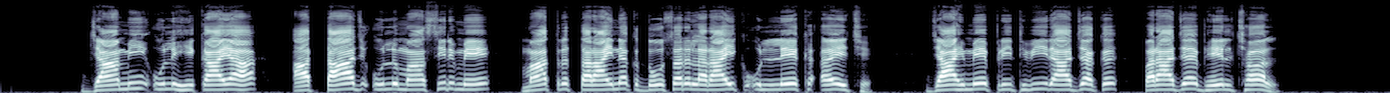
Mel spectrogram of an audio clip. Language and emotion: Maithili, neutral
